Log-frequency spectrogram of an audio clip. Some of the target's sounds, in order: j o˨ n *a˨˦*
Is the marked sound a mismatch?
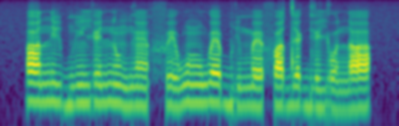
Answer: no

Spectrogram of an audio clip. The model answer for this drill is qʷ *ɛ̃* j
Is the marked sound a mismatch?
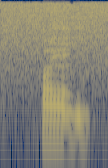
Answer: no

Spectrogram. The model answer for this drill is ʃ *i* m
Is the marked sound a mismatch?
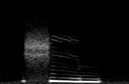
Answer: no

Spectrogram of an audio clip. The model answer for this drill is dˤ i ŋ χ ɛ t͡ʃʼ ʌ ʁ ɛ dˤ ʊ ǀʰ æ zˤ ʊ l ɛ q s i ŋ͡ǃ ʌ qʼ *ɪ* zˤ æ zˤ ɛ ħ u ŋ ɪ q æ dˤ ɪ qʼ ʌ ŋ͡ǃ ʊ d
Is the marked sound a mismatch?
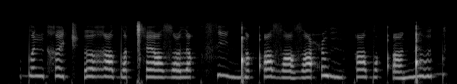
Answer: no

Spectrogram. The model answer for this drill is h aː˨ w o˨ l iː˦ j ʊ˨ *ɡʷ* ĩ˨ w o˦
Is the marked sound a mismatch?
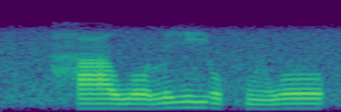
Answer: yes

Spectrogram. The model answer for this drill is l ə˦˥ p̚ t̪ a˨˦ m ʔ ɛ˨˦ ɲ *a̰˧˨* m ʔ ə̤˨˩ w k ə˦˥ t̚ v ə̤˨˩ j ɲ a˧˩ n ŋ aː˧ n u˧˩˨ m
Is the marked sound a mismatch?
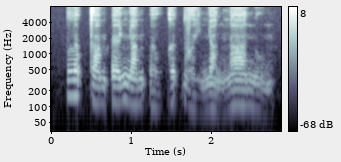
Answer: yes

